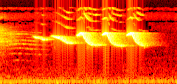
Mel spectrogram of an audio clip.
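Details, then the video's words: Captive tico-tico, or rufous-collared sparrow, used to train other birds to sing: a drawn-out high whistle rises into three bright, descending slurred phrases, with faint low background hum. "TICO TICO CANTANDO MUITO"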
